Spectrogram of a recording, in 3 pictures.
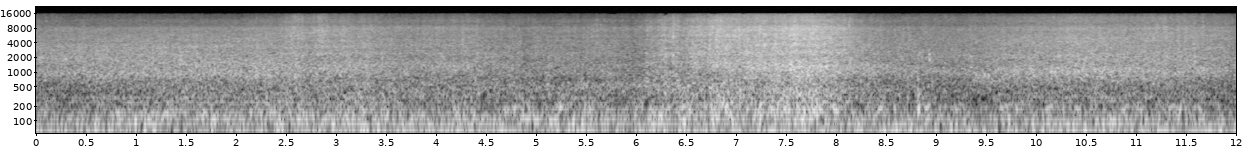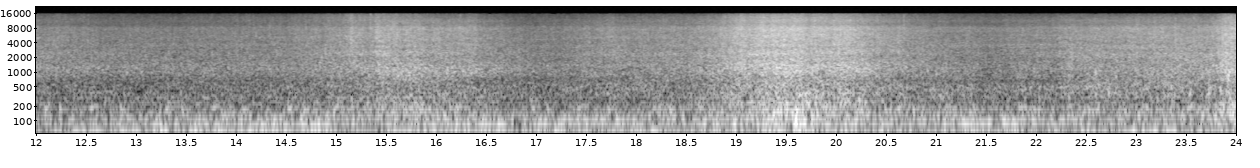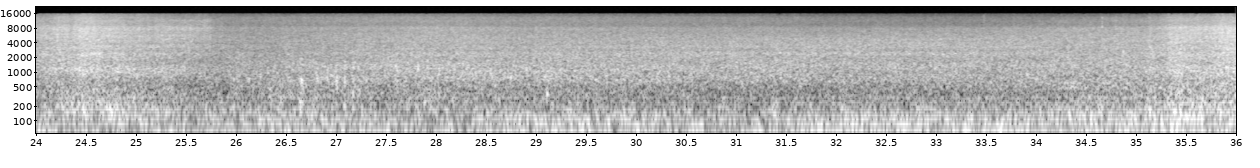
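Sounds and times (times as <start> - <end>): ocean surf hiss: 15.0 - 36.0.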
